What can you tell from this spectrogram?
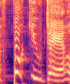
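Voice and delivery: high yelled fuck you at the stepdad; the drunk ex-husband snarls at the stepdad, loud and high; drunk shout. Acted. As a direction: lash out like a drunk Boston guy. Drunk Mikey snaps at Dale.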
